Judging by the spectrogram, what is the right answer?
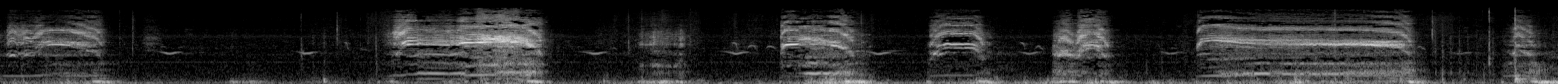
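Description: Warthog squealing in distress while held by a lion: six loud, high-pitched squeals, the longest about two seconds near the end.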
